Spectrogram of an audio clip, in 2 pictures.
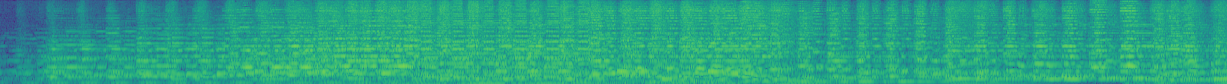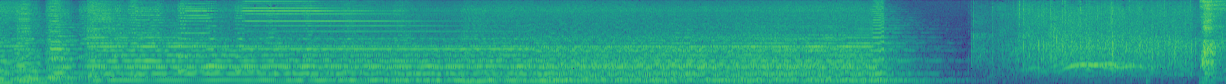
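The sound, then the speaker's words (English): Bright, buzzy Moog synthesizer music plays a movement of the Brandenburg Concerto, a busy, layered melody with steady rhythm for about twenty seconds, then stops abruptly and gives way to a short burst of applause from a few people in the studio. “If you stay on the line, we shall hear some Moog magic, and then we'll be back right after this.”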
